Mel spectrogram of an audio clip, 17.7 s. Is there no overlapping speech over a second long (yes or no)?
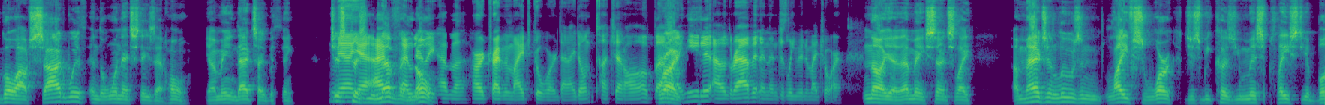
no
